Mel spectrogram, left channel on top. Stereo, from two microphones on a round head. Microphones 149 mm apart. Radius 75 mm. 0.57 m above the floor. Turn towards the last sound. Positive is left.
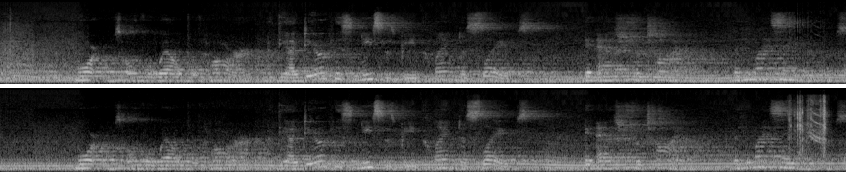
turn(degrees=-40)  # may be behind; listen again after turning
